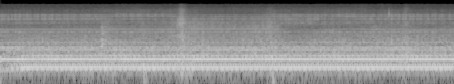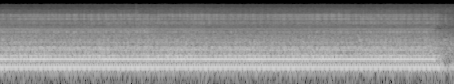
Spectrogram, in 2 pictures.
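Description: A milling machine's motor hums steadily.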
